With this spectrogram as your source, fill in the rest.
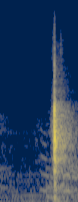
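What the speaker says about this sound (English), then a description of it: "I'm just going to chop it up" A knife makes a single sharp chop through vegetables on a cutting board. The crisp thud is close and brief, with near silence before it.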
